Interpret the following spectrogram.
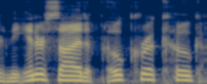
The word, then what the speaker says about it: Ocracoke: the inner side of okra coke island north carolina is that did i pronounce it right now pronounce it perfect that's an indian uh name heritage name cool so uh so ocracoke island off north carolina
